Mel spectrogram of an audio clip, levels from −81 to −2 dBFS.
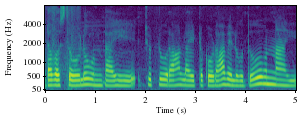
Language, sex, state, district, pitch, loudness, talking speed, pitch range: Telugu, female, Andhra Pradesh, Annamaya, 185 Hz, -17 LUFS, 95 wpm, 175-195 Hz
